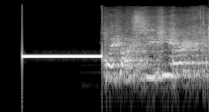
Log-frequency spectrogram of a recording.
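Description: An edited-in electronic beep: one steady pure tone lasting under a second, starting a moment in and cutting off abruptly as voices come in.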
